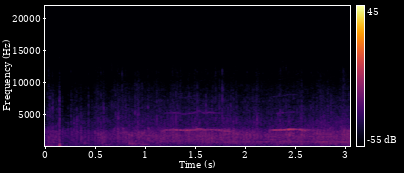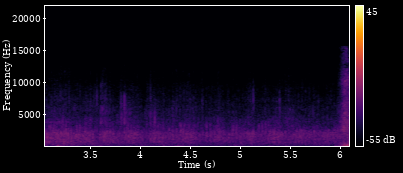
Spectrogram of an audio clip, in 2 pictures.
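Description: A theatre audience applauding after a performance. The applause swells a couple of seconds in and then holds steady.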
